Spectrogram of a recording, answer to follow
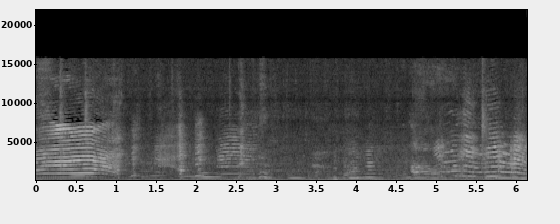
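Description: A child crying: a loud, high, wavering wail in the first second and another cry near the end, with fainter voices between.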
